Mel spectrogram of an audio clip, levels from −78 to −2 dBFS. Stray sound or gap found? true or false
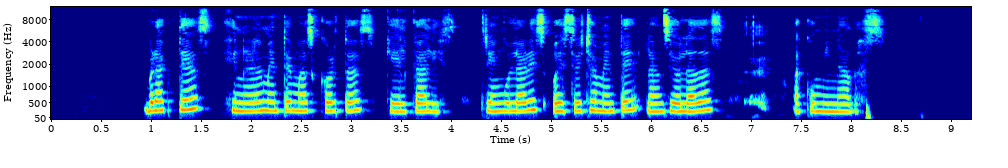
true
